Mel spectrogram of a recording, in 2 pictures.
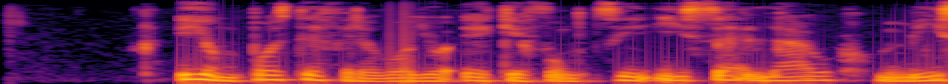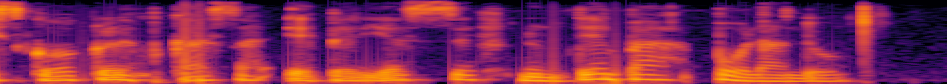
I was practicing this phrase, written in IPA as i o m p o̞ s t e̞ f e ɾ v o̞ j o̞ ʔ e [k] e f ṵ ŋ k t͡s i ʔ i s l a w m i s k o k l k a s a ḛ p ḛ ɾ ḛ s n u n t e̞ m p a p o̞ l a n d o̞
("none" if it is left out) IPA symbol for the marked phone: k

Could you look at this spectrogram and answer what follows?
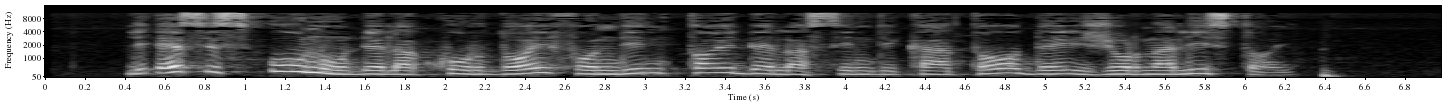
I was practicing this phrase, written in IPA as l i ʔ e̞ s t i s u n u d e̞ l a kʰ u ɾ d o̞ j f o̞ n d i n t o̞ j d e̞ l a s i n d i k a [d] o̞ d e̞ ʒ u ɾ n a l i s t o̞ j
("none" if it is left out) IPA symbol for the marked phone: t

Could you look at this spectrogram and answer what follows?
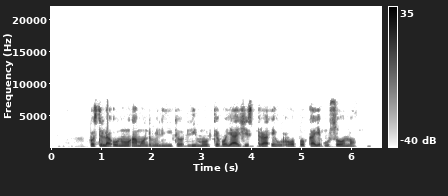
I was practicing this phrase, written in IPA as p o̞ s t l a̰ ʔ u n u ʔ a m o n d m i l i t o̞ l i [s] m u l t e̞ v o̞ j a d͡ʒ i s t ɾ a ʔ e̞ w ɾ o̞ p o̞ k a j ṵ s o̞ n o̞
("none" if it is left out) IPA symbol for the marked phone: none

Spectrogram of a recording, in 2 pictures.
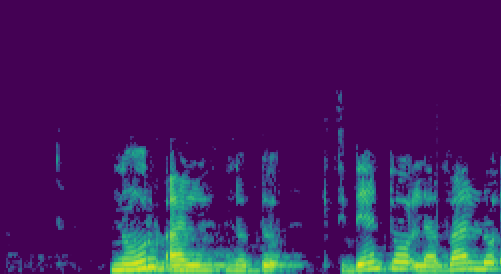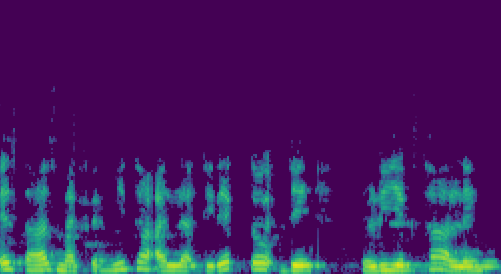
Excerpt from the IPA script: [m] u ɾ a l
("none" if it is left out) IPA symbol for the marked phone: n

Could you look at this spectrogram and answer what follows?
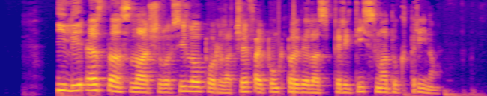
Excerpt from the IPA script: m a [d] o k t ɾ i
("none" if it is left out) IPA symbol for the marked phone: d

